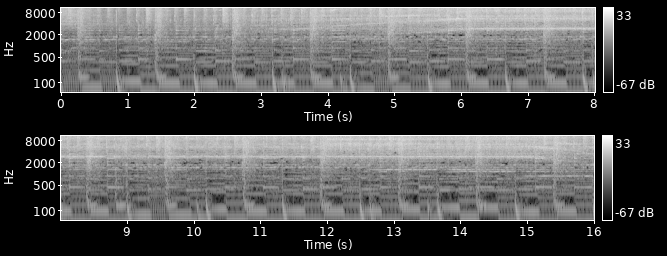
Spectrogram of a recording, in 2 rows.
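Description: Small 1503 2750kv brushless motor driving a plastic reduction gearbox, whining as it spins up a few seconds in, holding a steady high pitch, then winding down shortly before the end. Background music with a steady beat plays throughout.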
